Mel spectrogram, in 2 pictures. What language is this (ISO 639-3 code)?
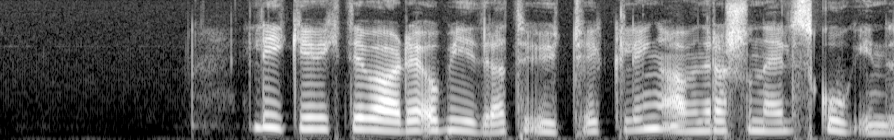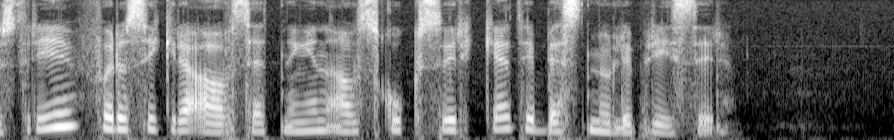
nor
